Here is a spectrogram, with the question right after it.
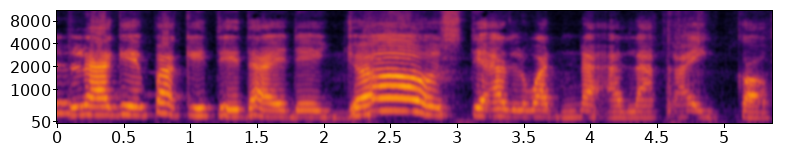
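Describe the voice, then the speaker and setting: Using a put-on character voice, a woman speaks at a medium pitch and a very slow pace with hardly any pauses. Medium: audio drama. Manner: laughing, chatty.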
